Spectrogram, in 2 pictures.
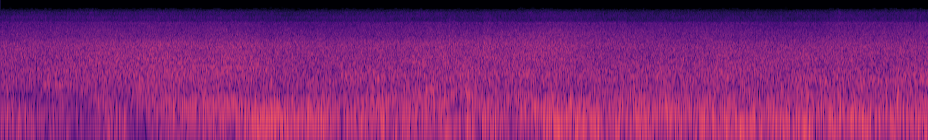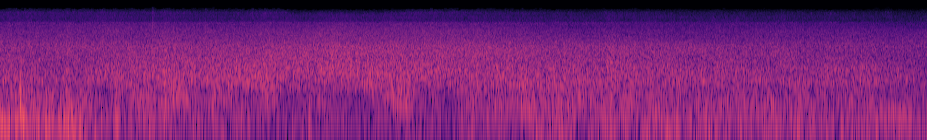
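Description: Steady noisy ambience of an elevated subway station, with a heavy low rumble for the first half that eases about ten seconds in.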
